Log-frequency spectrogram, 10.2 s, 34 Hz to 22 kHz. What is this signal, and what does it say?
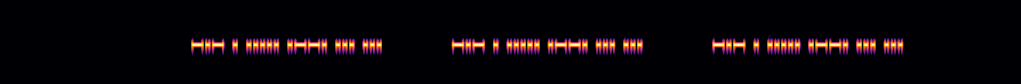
Morse code, heard as a keyed tone, about 34 wpm, 700 Hz. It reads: KE5PSS KE5PSS KE5PSS
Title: USA Call Signs - 6 Characters - Repeated 3x - 35wpm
